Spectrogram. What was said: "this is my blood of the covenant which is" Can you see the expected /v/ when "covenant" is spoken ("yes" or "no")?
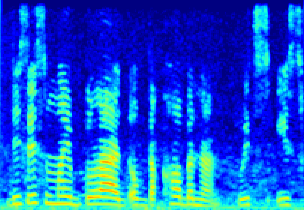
no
